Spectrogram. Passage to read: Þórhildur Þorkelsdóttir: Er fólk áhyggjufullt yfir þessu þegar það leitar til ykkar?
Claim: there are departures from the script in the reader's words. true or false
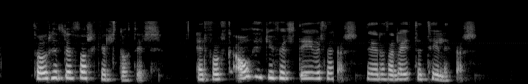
true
